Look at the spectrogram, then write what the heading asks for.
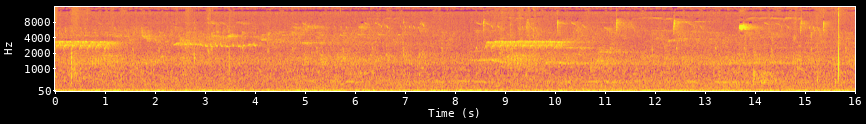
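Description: Outdoor woodland sound: a small bird gives three rapid trills, each about a second and a half long, at the start, around three seconds in and around nine seconds in, with a few short high notes later. A steady low rumble runs underneath.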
